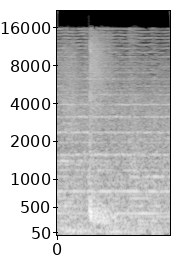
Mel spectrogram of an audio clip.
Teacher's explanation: This consonant sound is pronounced as pa sound. When it is produced, the flow of air is obstructed totally. That is, the two lips come together without any flow.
